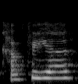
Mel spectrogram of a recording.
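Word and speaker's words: Cuphea: it in the fall this is the kuffia i don't know if i'm pronouncing that right c-u-p-h-e-a it's an annual but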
